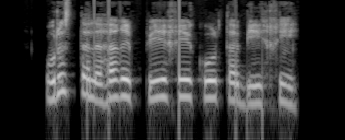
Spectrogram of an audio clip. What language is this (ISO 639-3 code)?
pus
